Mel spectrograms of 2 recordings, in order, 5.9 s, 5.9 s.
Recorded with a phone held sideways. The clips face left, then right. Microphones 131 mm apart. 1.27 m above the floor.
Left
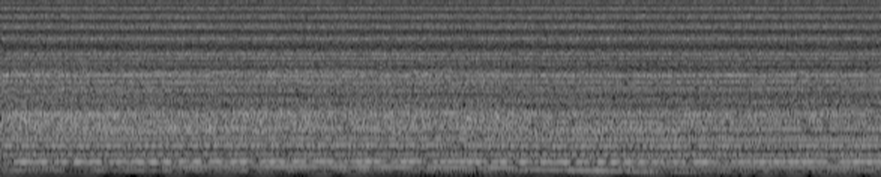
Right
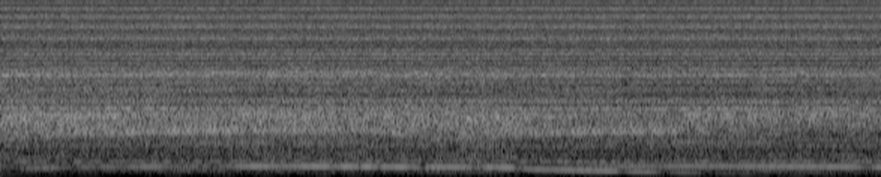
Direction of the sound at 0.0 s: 60° left (ahead or behind).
